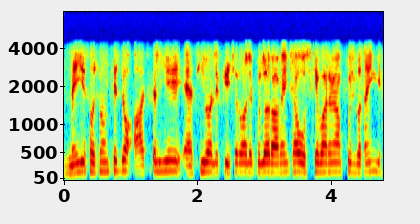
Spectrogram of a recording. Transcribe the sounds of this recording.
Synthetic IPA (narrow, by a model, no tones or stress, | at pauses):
mɛ̃ːjesoːt͡ʃũkid͡ʒoːʔaːd͡ʒkəljeɛːsiʋaːlefiːt͡ʃəɾʋaːlekʊləɾaːɾəɦɛ̃kjaːʊskebaːɾemẽaːp̚kʊt͡ʃʰbɐt̪aːẽːŋɡeː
